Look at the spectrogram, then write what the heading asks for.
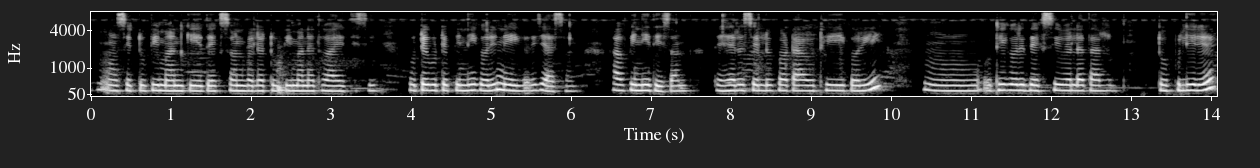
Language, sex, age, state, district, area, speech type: Odia, female, 30-45, Odisha, Bargarh, urban, spontaneous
